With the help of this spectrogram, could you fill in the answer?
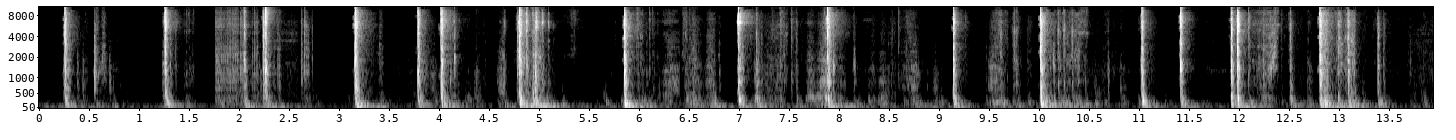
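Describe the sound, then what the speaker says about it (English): Plastic trim panel clips on a Chevy Silverado dash pop loose in a series of sharp, close snaps and thunks, coming in uneven bursts about every second with short pauses between, with no talking. "We can move around here until we start hearing it pop all those clips out."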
